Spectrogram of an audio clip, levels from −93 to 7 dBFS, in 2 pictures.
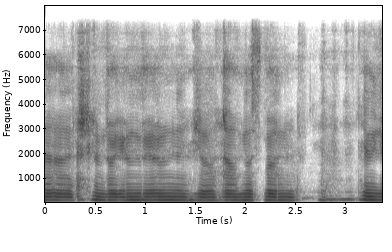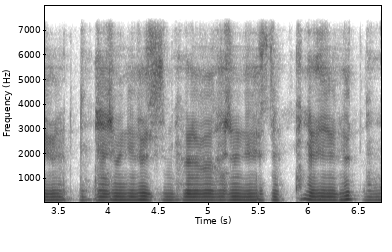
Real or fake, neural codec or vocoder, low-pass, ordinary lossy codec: fake; autoencoder, 22.05 kHz, a latent of 192 numbers a frame, VITS, trained on one speaker; 7.2 kHz; none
